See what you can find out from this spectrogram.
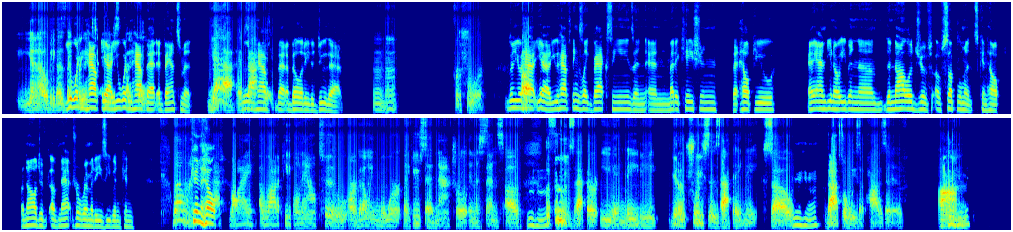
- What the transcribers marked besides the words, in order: distorted speech; tapping
- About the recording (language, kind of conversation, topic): English, unstructured, How do you think society can balance the need for order with the desire for creativity and innovation?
